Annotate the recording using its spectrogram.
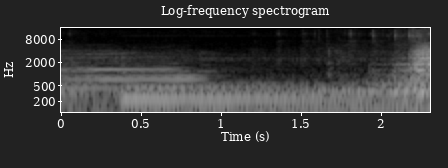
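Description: Live music of long, held notes from a bowed viola and electric guitar, with a new lower note coming in about half a second in.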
